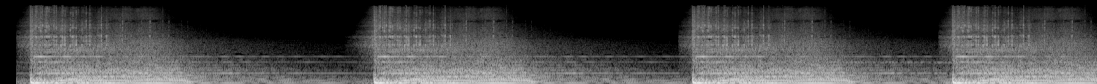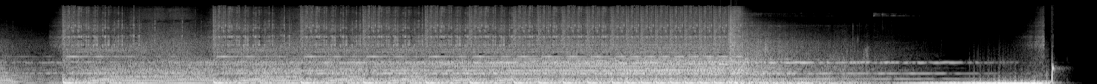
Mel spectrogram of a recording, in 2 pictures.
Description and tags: Inception (kinda) build up
The always abused BRAAAAM that we so often hear in movie trailers (Zack Hemsey "Mind Heist"). Wanted to make something similar, so here it is. Everything's sampled - Chinese horn thing, rattle, and dark hit (plus choir build).
No licensing necessary.
Bram, build, build-up, dark, hit, horn, Inception, intro, trumpet, up, whoosh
